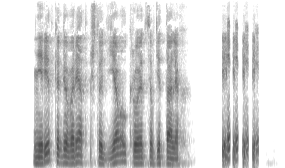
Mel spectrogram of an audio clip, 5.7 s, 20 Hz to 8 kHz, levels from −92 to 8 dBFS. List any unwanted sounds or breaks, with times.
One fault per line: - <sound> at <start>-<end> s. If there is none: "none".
- laugh at 4.4-5.2 s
